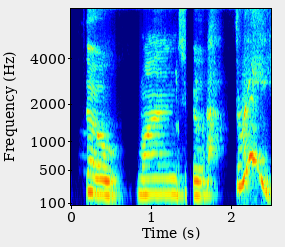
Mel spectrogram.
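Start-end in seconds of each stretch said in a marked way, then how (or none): 2.1-2.5 astonished, very high-pitched burst. Counting numbers plainly, then the third one: surprised on three. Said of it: "the third number I'll sound surprised".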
